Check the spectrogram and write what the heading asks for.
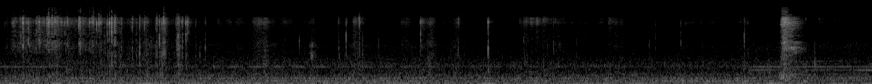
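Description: Clear plastic product packaging crinkling and crackling as it is handled, densest in the first two seconds, then in scattered crackles, with one sharper, louder crackle near the end.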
